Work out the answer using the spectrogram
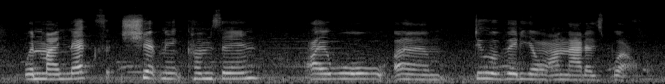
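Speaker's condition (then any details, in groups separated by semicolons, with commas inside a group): Cerebral palsy, spastic, severe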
